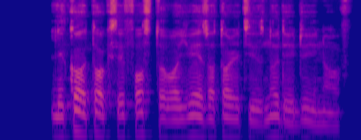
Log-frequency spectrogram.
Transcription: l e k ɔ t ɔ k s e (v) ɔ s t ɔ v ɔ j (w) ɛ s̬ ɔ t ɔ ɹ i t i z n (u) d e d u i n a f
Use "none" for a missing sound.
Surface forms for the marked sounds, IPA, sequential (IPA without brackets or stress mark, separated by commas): f, u, o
